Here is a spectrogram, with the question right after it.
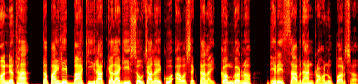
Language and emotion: Nepali, neutral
